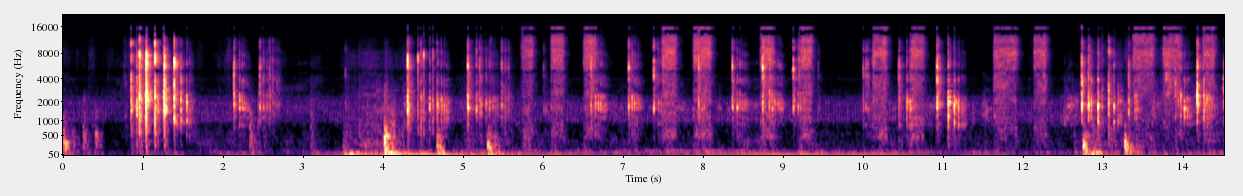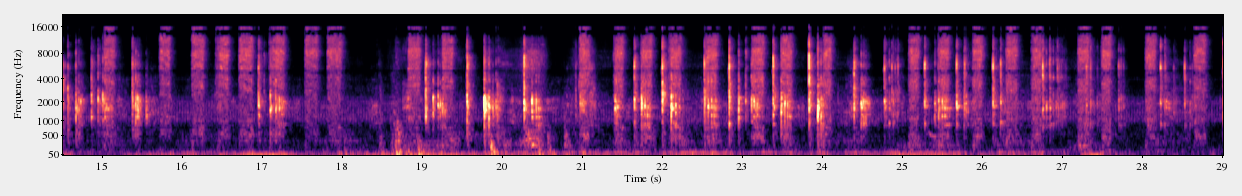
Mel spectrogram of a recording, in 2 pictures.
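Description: Aerosol spray paint hissing in many short bursts, several a second, over a faint low hum that starts a few seconds in and stops near the end.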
